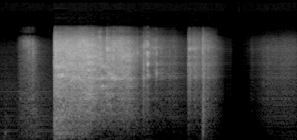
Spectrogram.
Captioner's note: glass breaking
